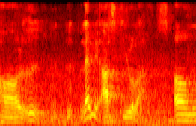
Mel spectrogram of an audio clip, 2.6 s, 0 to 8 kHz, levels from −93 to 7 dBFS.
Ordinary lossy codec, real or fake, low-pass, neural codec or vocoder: AAC, 32 kbps; fake; 7.2 kHz; codec, 16 kHz, 8 kbps, FunCodec, trained on Chinese and English, 25 frames a second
